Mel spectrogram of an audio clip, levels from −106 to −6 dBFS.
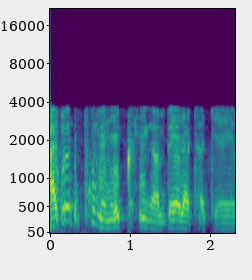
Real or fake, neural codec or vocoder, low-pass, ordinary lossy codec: fake; codec, 16 kHz, 8 kbps, FunCodec, trained on LibriTTS, 25 frames a second; 3.6 kHz; none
